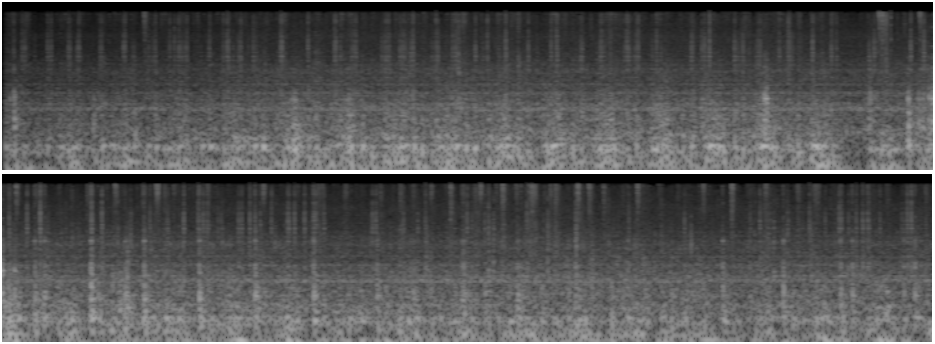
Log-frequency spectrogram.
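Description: DeMarini composite baseball bat being turned by hand between the rollers of a bat rolling machine, giving a dense, even crackling like rain over a low steady hum. This is the crackle of the bat's composite barrel being broken in under roller pressure.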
